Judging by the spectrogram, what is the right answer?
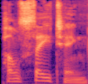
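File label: "pulsating", British English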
